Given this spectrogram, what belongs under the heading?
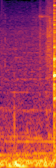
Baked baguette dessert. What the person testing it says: You can hear how crispy it is.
